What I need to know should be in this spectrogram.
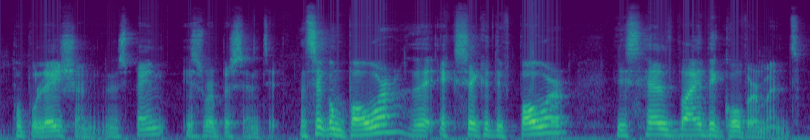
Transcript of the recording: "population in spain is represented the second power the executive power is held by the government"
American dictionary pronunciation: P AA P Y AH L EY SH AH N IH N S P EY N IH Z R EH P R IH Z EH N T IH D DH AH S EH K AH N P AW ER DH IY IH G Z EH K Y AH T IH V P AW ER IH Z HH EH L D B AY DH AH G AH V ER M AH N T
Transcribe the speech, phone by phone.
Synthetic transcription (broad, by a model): P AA P Y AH L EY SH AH N IH N S P EY N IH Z R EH P R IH S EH N T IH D DH AH S EH K AH N P AW ER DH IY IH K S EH K Y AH T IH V P AW ER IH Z HH EH L D B AY DH AH G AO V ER M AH N T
